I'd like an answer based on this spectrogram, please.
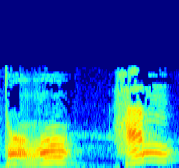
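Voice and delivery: تو مو حم split into slow separate beats; syllable by syllable. Shown as a demonstration. Teacher to pupils breaking the word apart, very slow syllables. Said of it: "لازم الكلمة كلها تبقى".

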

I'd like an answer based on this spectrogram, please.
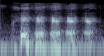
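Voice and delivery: drawn-out cruel chuckle; villain's gloating laugh; menacing snicker. A narrator's reading. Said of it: "còn cười gằn lên mà nói".

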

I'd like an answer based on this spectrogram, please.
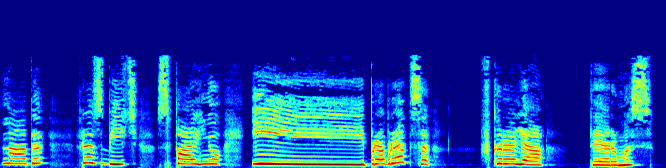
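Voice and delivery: high, loud piping with a long-held squeal; tiny mice piping one after another; squeaking mice. A narrator's reading. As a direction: squeak each word out in turn. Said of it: "торопливо пропищали".

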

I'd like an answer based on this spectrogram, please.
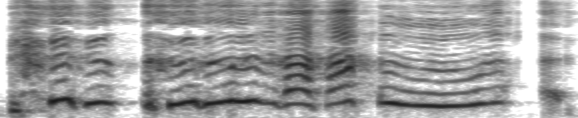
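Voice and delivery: very high, crazed hyena cackle; long, manic high-pitched giggle. A narrator's reading. Hyena Ed answers by giggling madly. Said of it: "Ed kicherte".

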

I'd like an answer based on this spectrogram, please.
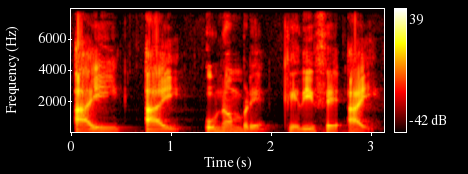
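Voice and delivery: slow, carefully marked classroom example; slow teacher demo sentence; slow clear example. Shown as a demonstration. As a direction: lay out each word of the sentence slowly and separately. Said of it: "un ejemplo muy típico para explicar".

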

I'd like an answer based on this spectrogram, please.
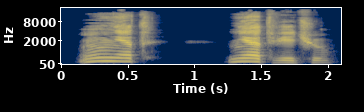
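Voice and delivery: put-on firm refusal in a high girlish voice; confident girl. A narrator's reading. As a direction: refuse with assurance, pitched well up. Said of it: "вполне уверенно произнесла Ветлина". (уверенный высокий девичий голос)

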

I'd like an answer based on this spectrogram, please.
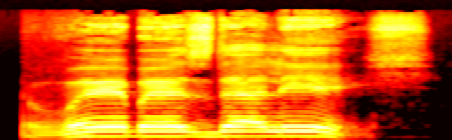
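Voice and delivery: slow, far, rumbling giant; rumbling mock concern. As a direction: rumble it with fake care. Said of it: "сложной заботой пророкотала". (рокочущий голос с заботой)

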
